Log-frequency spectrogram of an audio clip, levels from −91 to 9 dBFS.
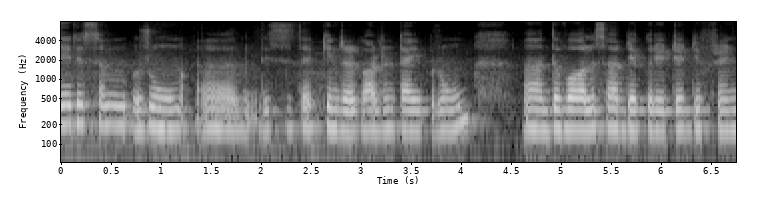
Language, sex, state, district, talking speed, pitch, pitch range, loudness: English, female, Punjab, Pathankot, 150 wpm, 170 Hz, 165-175 Hz, -18 LUFS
